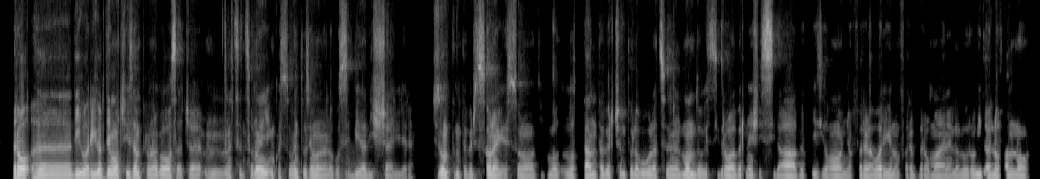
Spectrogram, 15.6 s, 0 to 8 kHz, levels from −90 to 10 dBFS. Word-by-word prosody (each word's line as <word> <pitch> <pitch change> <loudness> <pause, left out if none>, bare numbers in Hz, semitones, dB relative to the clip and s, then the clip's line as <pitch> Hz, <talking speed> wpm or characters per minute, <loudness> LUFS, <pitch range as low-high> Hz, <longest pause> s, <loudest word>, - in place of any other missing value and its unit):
Però, 135 -2 +9
ehm, 115 -1 +4
dico 115 -2 +6
ricordiamoci 115 0 +4
sempre 115 -1 +1
una 100 0 +1
cosa, 100 -2 +2
cioè, 100 -2 -5
mhmm, 100 -1 -8
nel 110 -1 -6
senso 105 +1 -10
noi 125 -1 +7
in 100 - -5
questo 105 0 -11
momento 120 -2 -2
siamo 105 0 -1
nella 100 -2 -6
possibilità 95 +1 -6
di 95 - -9
scegliere. 85 -4 -9 0.2
Ci 120 - -9
son 120 -1 +6
tante 105 -4 -7
persone 100 +2 +1
che 90 +1 -7
sono 100 -3 -5
tipo 95 - -14
lo 100 0 -5
l'80% 105 0 -3
della 100 -1 -1
popolazione 105 0 -2
del 100 - -2
mondo 110 -2 +2
che 95 - -5
si 100 - -13
trova 105 -1 +1
per 100 - -6
necessità, 100 +1 0
per 95 0 -12
bisogno, 95 +1 -5
a - - -24
fare 110 -2 -4
lavori 100 0 -1
che 95 - -3
non 90 -1 -9
farebbero 95 -2 -12
mai 95 0 -5
nella 95 0 -8
loro 95 +1 -6
vita 110 -2 -1
e - - 0
lo 95 0 +1
fanno 100 -2 -3
100 Hz, 205 wpm, -24 LUFS, 95-110 Hz, 0.2 s, Però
